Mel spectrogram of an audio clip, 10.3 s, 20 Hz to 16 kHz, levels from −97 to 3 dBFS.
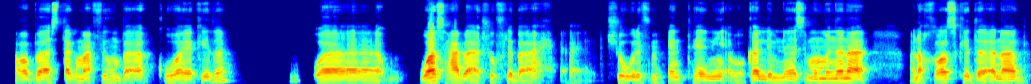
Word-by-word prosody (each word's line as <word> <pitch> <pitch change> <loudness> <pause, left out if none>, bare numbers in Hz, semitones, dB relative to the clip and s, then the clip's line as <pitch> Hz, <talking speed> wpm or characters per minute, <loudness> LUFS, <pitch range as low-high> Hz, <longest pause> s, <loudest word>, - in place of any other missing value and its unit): أقعُد 120 0 -1
بقى 145 -2 +3
أستجمِع 130 -2 -1
فيهم 130 -1 -10
بقى - - -3
قوايا 130 -2 -1
كده 165 +10 -7 0.8
و 110 - -3 1.0
وأسعى 115 -9 +8
بقى - - +2
أشوف - - -11
لي - - -1
بقى - - -2
ح - - -18 0.5
شُغل 125 -3 -4
في 115 0 -16
مكان 115 +1 -8
تاني 125 -1 -4
أو - - -9
أكلّم 120 -3 0
ناس، 125 +1 -3
المهم 140 +3 -1
إن 140 +1 0
أنا 150 -1 +5 0.4
أنا 110 - 0
خلاص 140 +4 0
كده، 125 - -1
أنا 125 -4 +2
125 Hz, 165 wpm, -23 LUFS, 115-135 Hz, 1.0 s, وأسعى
